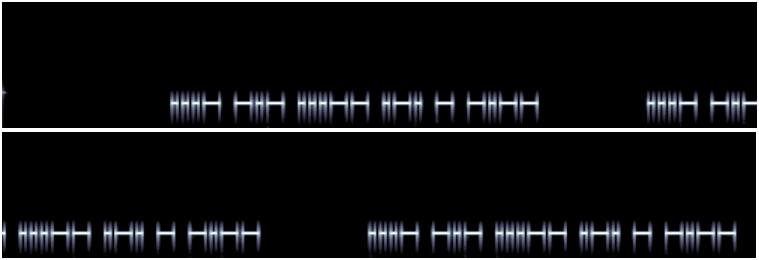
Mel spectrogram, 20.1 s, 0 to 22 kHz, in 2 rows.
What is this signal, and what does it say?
Morse code, heard as a keyed tone, about 17 wpm, 700 Hz. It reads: VK3RTY VK3RTY VK3RTY
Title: DXCC-100 Call Signs - 6 Characters - Repeated 3x - 17wpm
